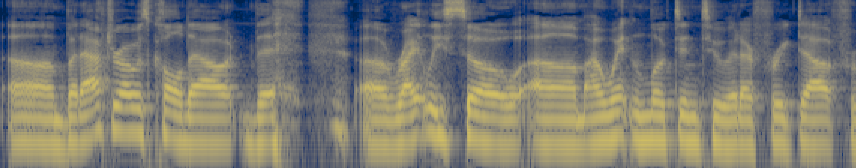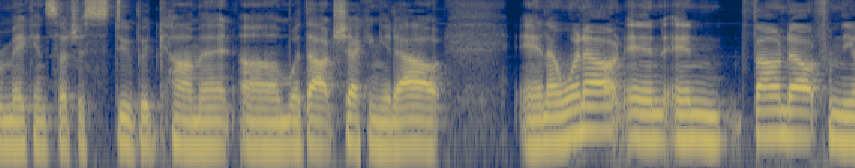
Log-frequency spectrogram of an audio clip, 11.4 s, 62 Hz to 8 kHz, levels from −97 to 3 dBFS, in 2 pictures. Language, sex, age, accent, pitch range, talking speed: English, male, 20-39, American, 125-145 Hz, 220 wpm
